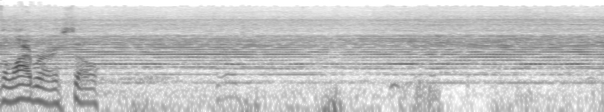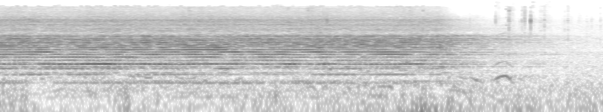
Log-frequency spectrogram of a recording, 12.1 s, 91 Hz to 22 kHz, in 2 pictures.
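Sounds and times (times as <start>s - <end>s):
fire alarm horns buzzing: 0.0s - 11.6s.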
